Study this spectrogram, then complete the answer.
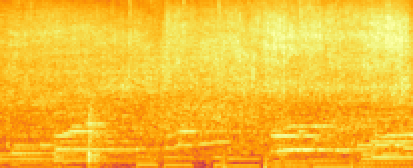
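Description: Wine poured over toasted rice for butternut squash risotto hisses and sizzles loudly and steadily in a hot pan, with a sharper burst of spitting partway through.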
